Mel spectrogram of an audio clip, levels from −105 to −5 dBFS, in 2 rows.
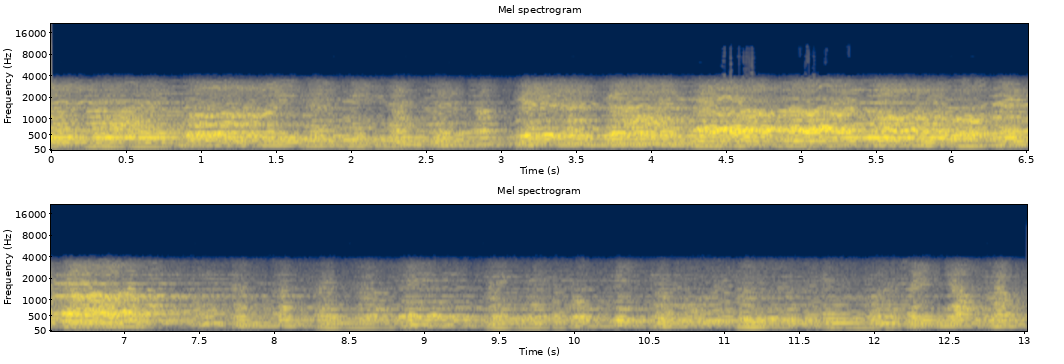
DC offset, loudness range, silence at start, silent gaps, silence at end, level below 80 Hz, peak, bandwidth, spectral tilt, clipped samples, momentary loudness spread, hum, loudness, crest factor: under 0.1%; 11 LU; 0 s; none; 0 s; -64 dBFS; 0 dBFS; 3.8 kHz; -10.5 dB/octave; under 0.1%; 14 LU; none; -15 LUFS; 14 dB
